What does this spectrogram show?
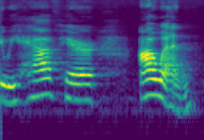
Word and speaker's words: Awen: Number 3, we have here Awen. Well, I pronounce it Awen. It's A-W-E-N. Awen? I want to say Awen.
